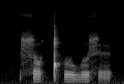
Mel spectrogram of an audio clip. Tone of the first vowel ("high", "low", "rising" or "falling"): high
